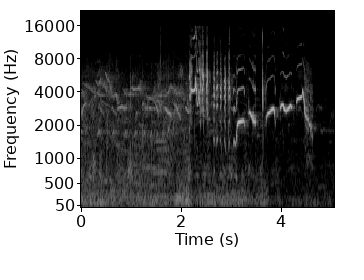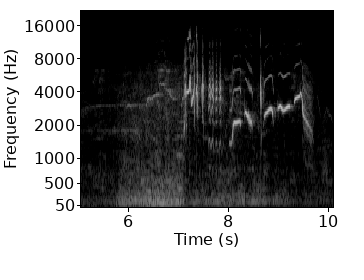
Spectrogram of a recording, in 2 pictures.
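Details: Konslet-style song of an Oriental magpie-robin laced with sparrow imitation: two phrases, each opening with dense rattling chatter and running into sharp, rising whistled notes; a low murmuring rumble fills the gaps.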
